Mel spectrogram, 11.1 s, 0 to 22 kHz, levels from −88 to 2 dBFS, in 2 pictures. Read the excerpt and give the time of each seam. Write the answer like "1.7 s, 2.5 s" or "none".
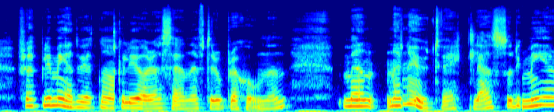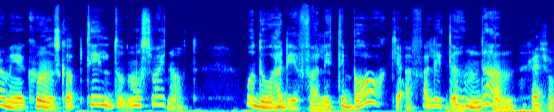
1.1 s, 3.3 s, 4.0 s, 5.2 s, 7.2 s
